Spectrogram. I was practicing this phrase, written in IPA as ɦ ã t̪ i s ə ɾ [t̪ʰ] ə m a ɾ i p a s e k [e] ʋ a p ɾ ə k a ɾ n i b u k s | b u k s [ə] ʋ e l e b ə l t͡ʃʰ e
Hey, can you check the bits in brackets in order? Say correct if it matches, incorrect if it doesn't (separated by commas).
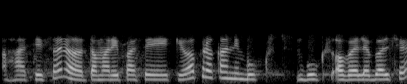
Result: incorrect, correct, correct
